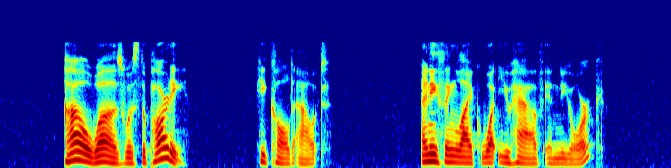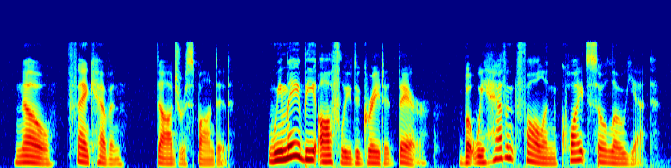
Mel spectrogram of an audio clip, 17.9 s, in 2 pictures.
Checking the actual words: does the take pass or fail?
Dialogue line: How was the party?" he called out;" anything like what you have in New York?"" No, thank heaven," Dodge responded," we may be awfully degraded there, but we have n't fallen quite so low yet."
fail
